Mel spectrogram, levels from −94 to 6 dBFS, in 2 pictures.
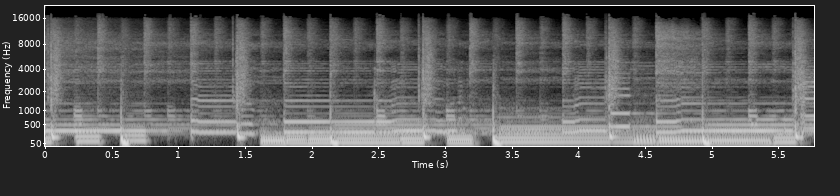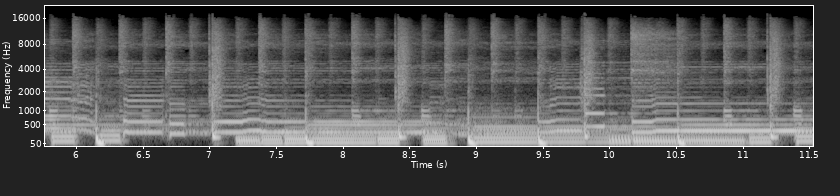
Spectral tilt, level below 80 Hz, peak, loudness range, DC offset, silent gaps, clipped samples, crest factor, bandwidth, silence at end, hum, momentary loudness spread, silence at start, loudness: -5.5 dB/octave; -26 dBFS; -4 dBFS; 1 LU; under 0.1%; none; under 0.1%; 12 dB; 17.5 kHz; 0 s; none; 4 LU; 0 s; -18 LUFS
